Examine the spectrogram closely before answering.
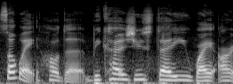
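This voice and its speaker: Speaking in an ordinary speaking voice, a woman keeps a moderate pace and a medium pitch. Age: 20s. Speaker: podcast host. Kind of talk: casual commentary monologue. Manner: casual, conversational.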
